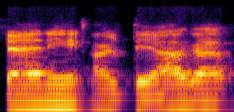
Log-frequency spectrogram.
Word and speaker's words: Fanny Arteaga: Today I am joined by Fanny Arteaga. Am I pronouncing that right?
